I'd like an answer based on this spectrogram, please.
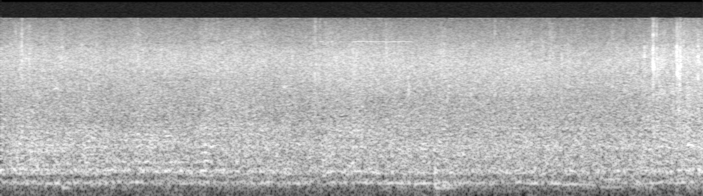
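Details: Many bees working acacia blossoms and other plants along the Sun Highway, Cernavodă–Medgidia; an even, continuous buzzing drone that holds steady throughout, with no other sounds standing out.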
